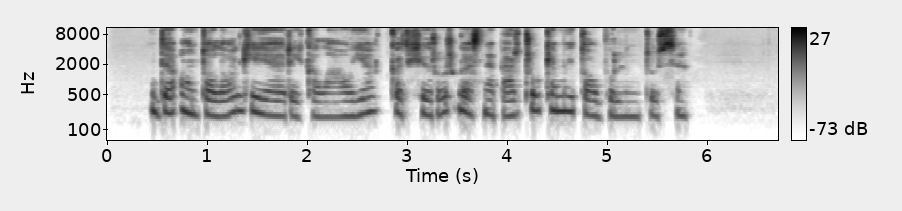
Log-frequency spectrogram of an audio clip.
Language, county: Lithuanian, Klaipėda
